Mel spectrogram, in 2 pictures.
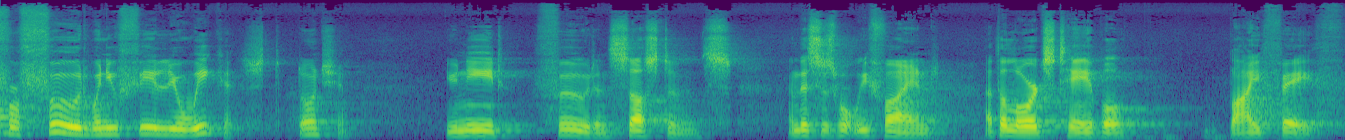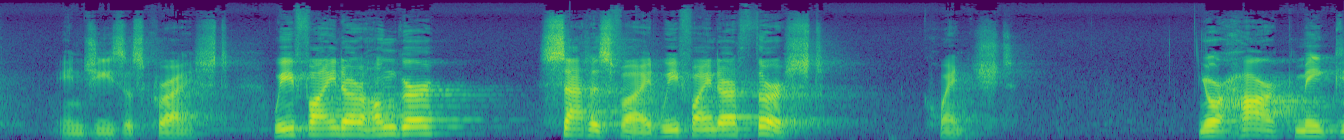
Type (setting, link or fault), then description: setting, large echoing room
